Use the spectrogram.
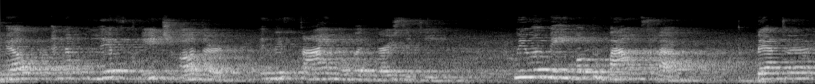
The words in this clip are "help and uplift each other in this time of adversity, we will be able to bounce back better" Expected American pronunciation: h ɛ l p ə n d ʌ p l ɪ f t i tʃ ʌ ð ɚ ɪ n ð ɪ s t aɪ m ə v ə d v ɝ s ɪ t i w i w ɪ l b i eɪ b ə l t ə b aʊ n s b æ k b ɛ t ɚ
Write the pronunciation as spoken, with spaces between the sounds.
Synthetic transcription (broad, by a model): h ɛ l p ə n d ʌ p l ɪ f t i tʃ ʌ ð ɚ ɪ n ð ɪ t aɪ m ə v ə d v ɝ s ɪ t i w i w ɪ l b i eɪ b ə l t ə b aʊ n s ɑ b ɛ t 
